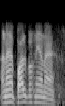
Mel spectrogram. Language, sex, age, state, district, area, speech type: Tamil, male, 18-30, Tamil Nadu, Perambalur, urban, conversation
